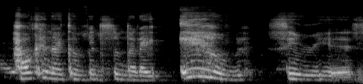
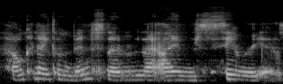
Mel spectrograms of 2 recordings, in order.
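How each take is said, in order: First: The word am is stressed. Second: The word am is not stressed.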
